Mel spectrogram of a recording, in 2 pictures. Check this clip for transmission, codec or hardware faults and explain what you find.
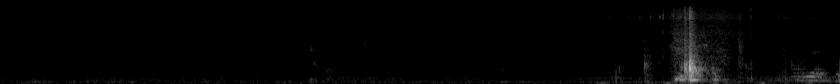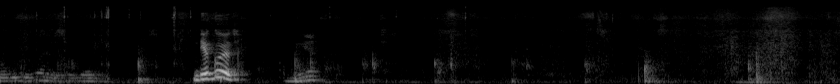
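Two short faults are present, both damaged data in a compressed stream. The first runs from 11.14 to 11.25 s and the second from 14.30 to 14.41 s, each lasting about 0.1 s. In both places the encoded bytes are corrupt, so the decoder misreads or rejects those frames, loses frame sync, and scans ahead for the next valid header. The result is a brief chirp, squawk, click or short hole that breaks into the surrounding audio before normal decoding resumes.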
